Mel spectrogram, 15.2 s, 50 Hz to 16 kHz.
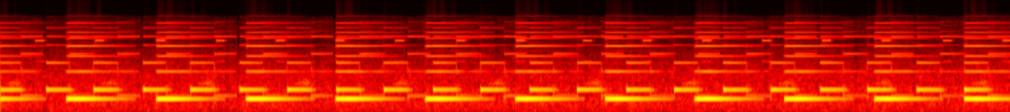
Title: CO2 Capnography monitoring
